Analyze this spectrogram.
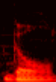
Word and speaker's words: Gould: in front of him he pronounces it gold and i pronounce it gould very stu godzilla view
